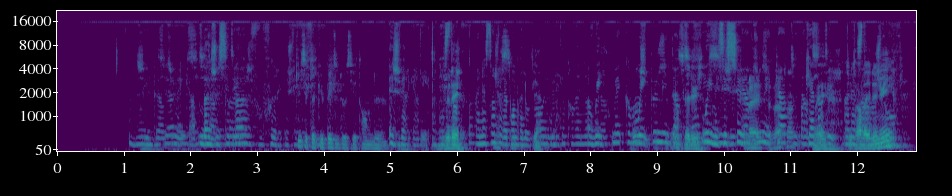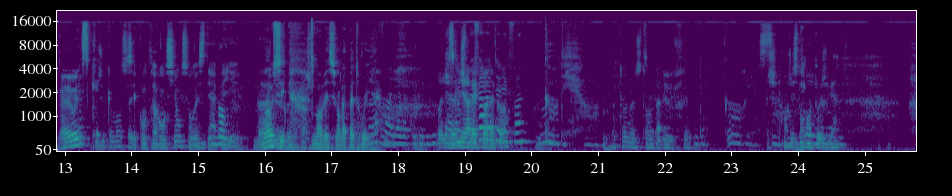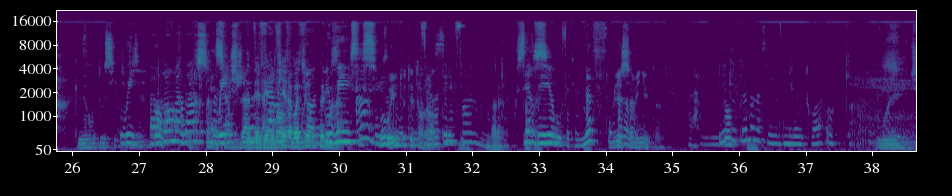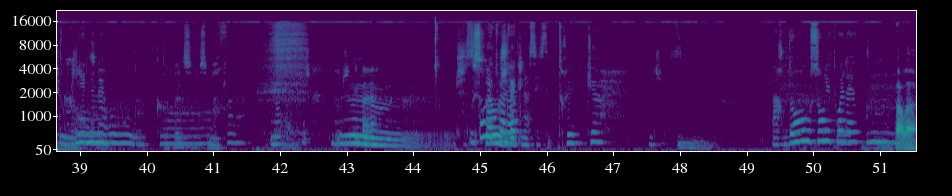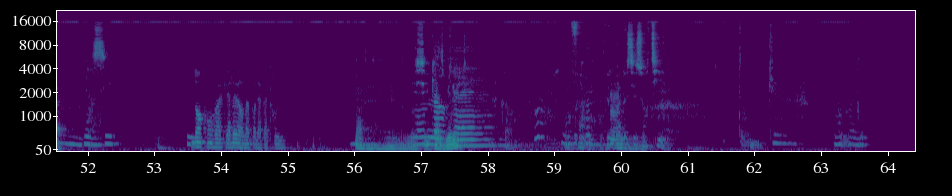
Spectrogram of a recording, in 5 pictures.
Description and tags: Interior vocal (French) ambiences: police precinct background chatter
interior, localization-assets, police-station, vocal-ambiences, walla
